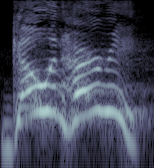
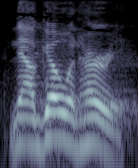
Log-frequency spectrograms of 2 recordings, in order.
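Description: First: Much higher, loud rallying cry; preached charge. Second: Said in the usual way. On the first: Real, not acted. Preacher charging his church to go: high, loud rallying cry. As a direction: fling the command over the congregation. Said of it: "So I say to you".

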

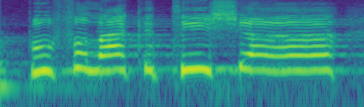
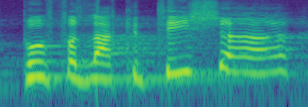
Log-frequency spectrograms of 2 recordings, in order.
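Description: First: Put-on very high, loud, drawn-out little-girl squeal; imitated louder yell. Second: Put-on high, loud squeal of a little girl calling up; imitated girl's yell. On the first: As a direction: yell it slowly at the very top of the voice. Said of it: "would yell a little louder". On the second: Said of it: "She just yelled at us".

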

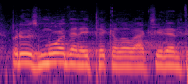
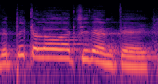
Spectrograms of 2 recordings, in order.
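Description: First: Said in the usual way. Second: High, lightly Italian police voice; Italian accent. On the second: Retold or imitated. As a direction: mimic an Italian officer, lightly. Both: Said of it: "As the Italian police said".

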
